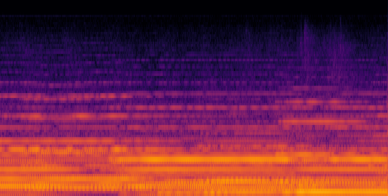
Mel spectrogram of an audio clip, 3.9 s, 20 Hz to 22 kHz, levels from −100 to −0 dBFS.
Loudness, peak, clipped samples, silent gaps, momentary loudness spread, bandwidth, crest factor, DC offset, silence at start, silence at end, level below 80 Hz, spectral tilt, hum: -25 LUFS; -12 dBFS; under 0.1%; none; 4 LU; 4.1 kHz; 12 dB; under 0.1%; 0 s; 0 s; -48 dBFS; -10 dB/octave; none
